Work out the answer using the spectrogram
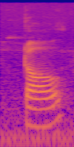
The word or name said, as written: Tou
